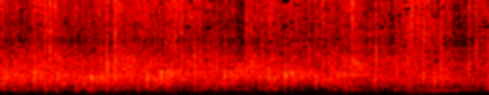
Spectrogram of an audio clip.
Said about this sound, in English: One, two, three. Big round of applause for our kids and youth. Yeah.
